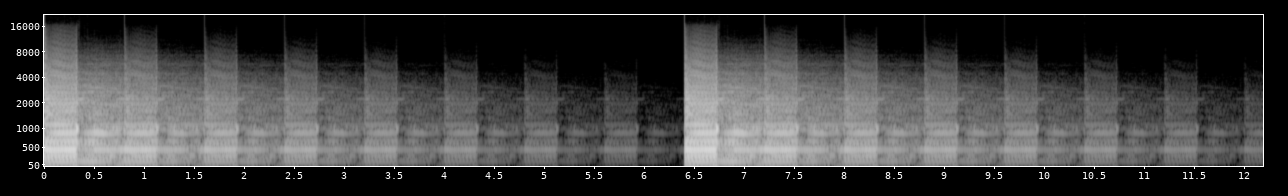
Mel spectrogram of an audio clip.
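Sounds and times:
guitar: 0:00.0 - 0:03.7, 0:06.4 - 0:10.2.

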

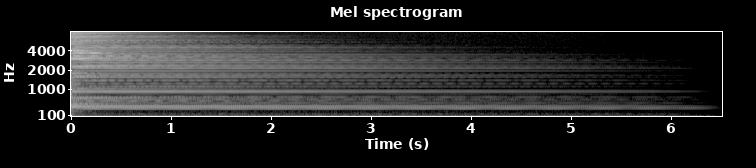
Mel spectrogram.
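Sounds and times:
ride cymbal, 3D drums: 0:00.0 - 0:03.5.

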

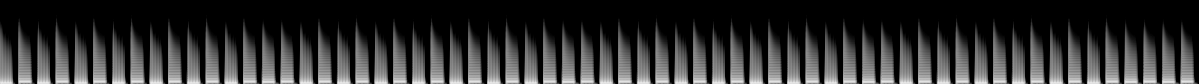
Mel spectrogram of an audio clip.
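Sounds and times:
bass loops: 0:00.0 - 0:11.9.

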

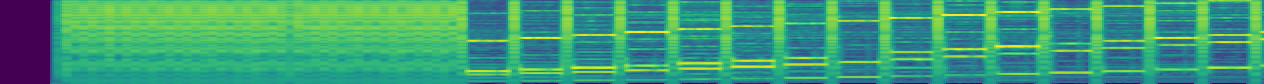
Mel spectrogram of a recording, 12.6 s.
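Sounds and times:
Hammond B3 organ: 0:04.7 - 0:12.5.

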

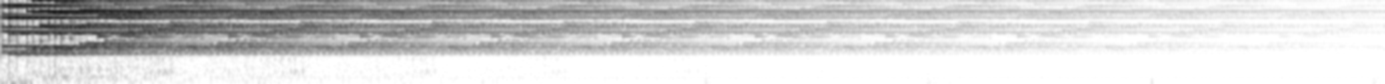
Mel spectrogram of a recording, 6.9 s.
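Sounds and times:
Korg bell tree percussion: 0:00.0 - 0:02.1.

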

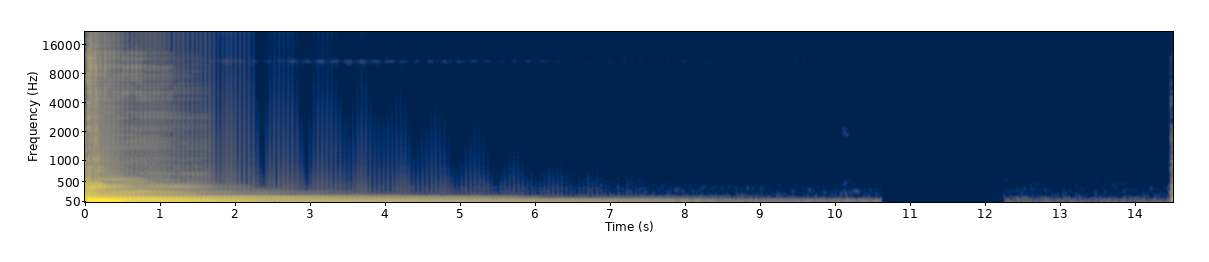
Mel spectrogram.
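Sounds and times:
E note on the E string of an upright bass: 0:00.0 - 0:07.5.

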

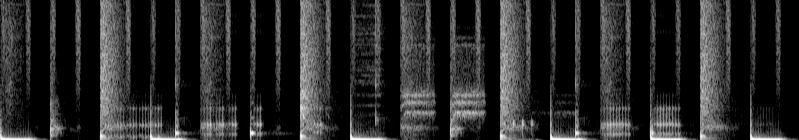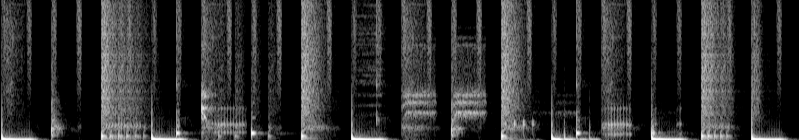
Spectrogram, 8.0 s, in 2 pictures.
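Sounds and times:
drum loop: 0:00.0 - 0:07.9
mono vocal beat: 0:00.0 - 0:07.9.

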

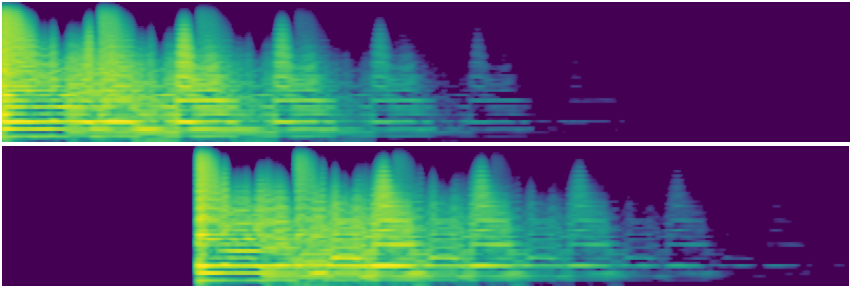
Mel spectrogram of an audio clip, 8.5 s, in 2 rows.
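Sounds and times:
synthesizer: 0:00.0 - 0:02.2, 0:05.2 - 0:07.8.

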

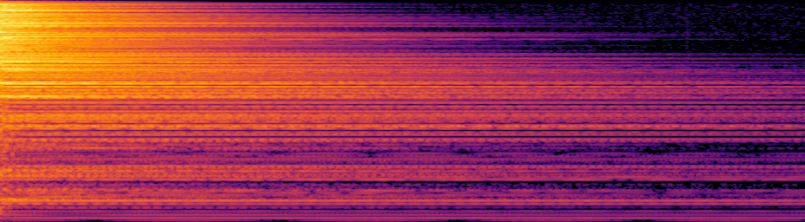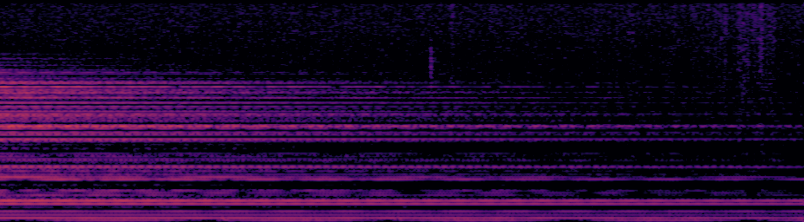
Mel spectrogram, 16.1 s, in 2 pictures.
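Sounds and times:
impact drum hits: 0:00.0 - 0:03.2
cymbal hit: 0:00.0 - 0:06.1.

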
